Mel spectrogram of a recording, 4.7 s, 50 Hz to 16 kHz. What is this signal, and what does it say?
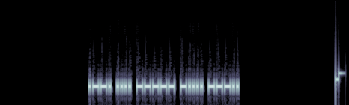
Morse code, heard as a keyed tone, about 44 wpm, 700 Hz. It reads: PH068
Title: Code Groups - 5 Letter:Numbers - 45wpm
